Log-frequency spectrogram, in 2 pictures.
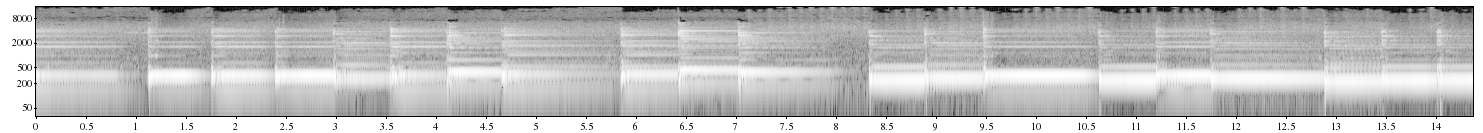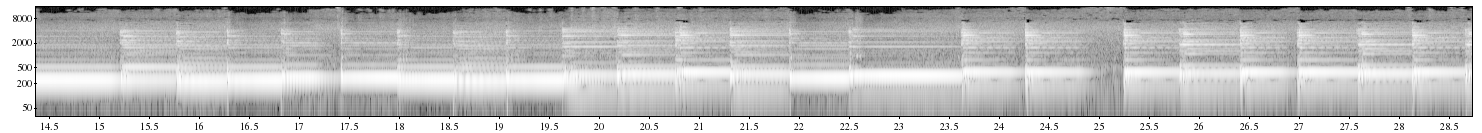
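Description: Electronic keyboard played by hand in a piano voice: a simple melody of held notes over lower notes in the left hand, at a steady, unhurried pace.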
